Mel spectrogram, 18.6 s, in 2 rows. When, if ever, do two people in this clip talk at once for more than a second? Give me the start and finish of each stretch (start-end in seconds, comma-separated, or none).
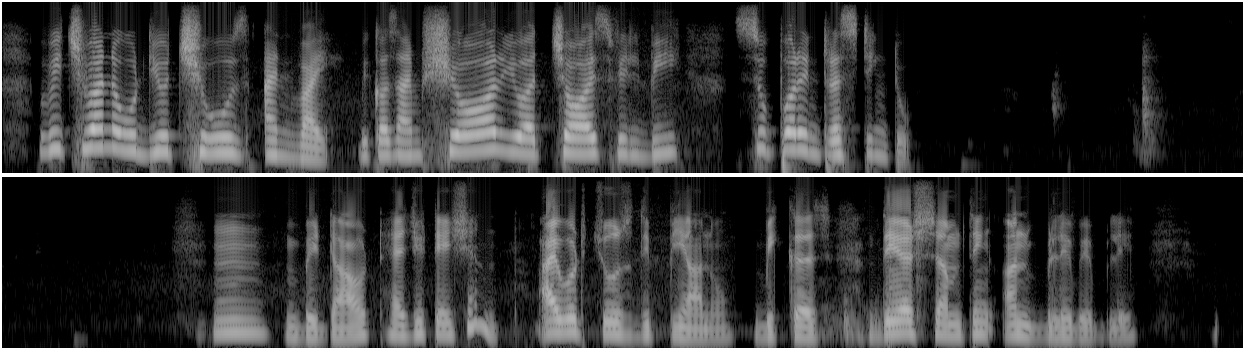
none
